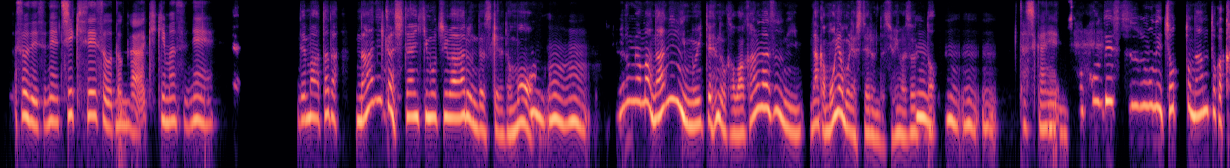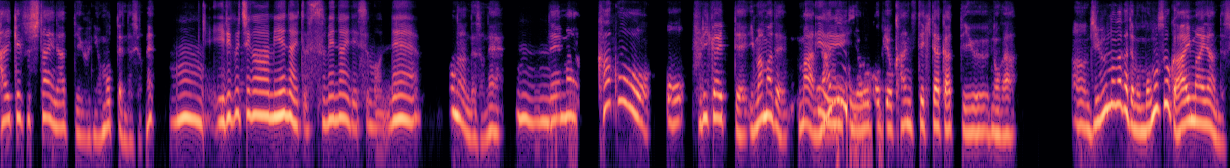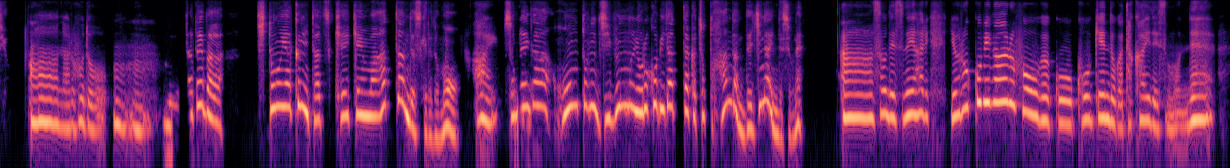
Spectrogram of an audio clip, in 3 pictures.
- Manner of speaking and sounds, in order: other noise; unintelligible speech
- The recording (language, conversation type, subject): Japanese, advice, 社会貢献をしたいのですが、何から始めればよいのでしょうか？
